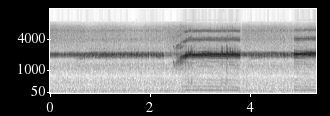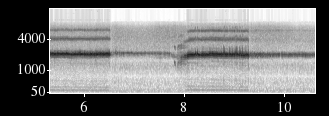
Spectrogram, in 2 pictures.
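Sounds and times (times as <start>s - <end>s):
background toad trill: 0.1s - 6.6s, 7.7s - 10.6s
toad Bufonidae trilling: 2.4s - 3.8s, 4.8s - 6.6s, 7.8s - 9.4s.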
